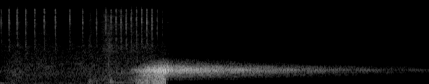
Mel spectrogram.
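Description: Logo-animation sound effect: a quick run of ticking clicks builds into a swell about a second and a half in, then a single ringing tone fades out.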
